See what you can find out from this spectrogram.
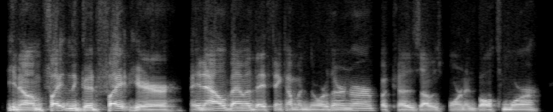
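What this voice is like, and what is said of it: Baltimore accent. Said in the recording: “your accent is not correct with Alabama ... Protect that Baltimore twang.”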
